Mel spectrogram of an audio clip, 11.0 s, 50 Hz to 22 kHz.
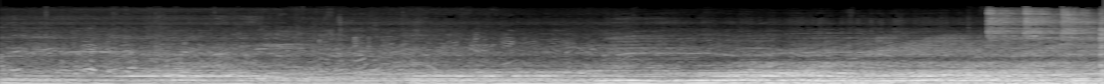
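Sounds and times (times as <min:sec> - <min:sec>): low bass drone: 0:00.0 - 0:11.0.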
